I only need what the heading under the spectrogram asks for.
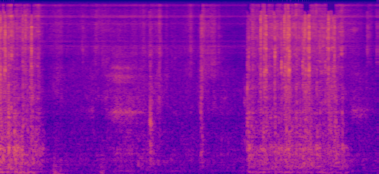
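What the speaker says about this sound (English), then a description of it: "This curve is not exactly the easiest thing in the world to sew." A home sewing machine stitches a curved seam with a whirring motor and rapid needle clatter, running in two bursts with a quieter pause between them.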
